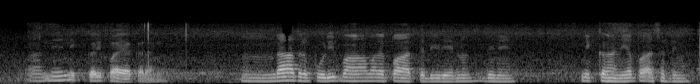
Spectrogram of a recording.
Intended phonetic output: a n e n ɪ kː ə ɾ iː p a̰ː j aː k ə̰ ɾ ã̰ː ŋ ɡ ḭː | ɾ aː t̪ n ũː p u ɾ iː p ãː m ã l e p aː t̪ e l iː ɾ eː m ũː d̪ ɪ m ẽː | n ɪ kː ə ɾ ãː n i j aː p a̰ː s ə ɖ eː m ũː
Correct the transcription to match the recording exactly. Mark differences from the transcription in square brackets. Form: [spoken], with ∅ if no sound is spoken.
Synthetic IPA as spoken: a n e n ɪ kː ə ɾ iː p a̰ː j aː k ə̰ ɾ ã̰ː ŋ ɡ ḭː | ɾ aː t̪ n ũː p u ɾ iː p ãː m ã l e p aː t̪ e l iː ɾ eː [n] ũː d̪ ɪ [n] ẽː | n ɪ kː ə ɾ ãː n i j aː p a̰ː s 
